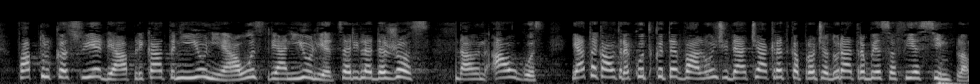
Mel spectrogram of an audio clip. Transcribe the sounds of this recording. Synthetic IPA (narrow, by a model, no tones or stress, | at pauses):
fap̚t̪ulkəsue̞d̪iaːplikat̪ɨnjunije̞aust̪ɾijaɨnjulije̞t̪səɾile̞d̪e̞ʒo̞s | d̪aɨnawɡust̪ | jat̪əkəawt̪ɾe̞kut̪kɨt̪e̞valunʲʃid̪e̞at͡ʃe̞jakɾe̞d̪kəpɾo̞t͡ʃe̞d̪uɾat̪ɾe̞buje̞səfije̞simplə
